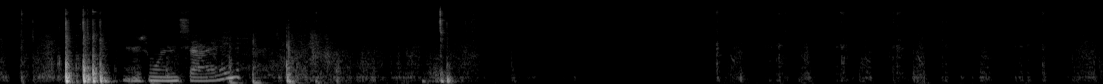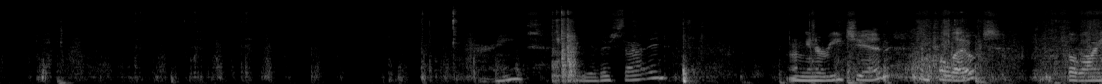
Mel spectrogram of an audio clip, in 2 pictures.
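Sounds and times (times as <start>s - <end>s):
bag rustling: 18.1s - 22.0s.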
